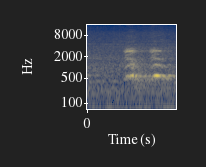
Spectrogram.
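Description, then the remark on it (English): A dog gives two quick, high barks about a quarter second apart, outdoors on a city street, over a soft outdoor background hum with no voices. “Dogs are outside.”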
